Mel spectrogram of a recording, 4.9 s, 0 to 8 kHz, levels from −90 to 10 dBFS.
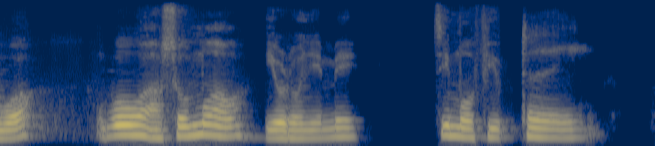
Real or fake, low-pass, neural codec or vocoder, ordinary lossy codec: fake; 7.2 kHz; codec, 16 kHz, 1 kbps, X-Codec, HuBERT features, trained on LibriSpeech; none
